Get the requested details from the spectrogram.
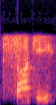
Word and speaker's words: psake: So, it's pronounced Saki, P-S-A-K-E. It's a silent P.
